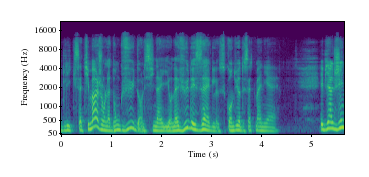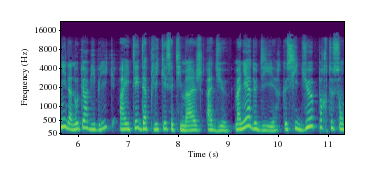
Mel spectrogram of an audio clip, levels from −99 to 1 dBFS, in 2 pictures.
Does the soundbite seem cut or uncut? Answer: cut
